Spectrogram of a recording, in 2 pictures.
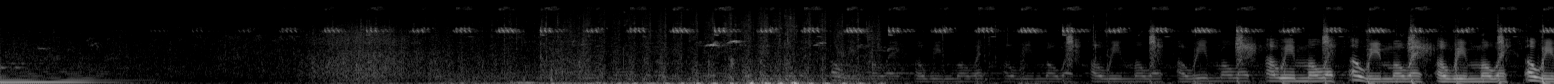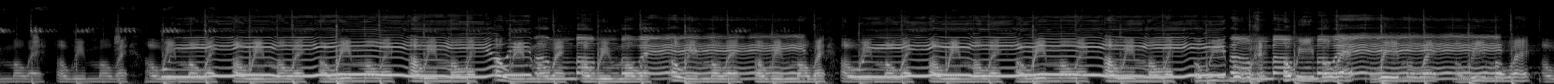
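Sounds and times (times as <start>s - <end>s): cricket-like chirping: 1.5s - 17.3s
music with steady beat: 17.2s - 31.0s.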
